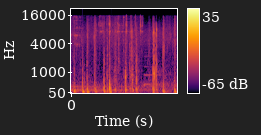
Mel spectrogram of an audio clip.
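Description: Hooves clip-clop steadily on a hard surface, a horse in the video game Kingdom Come: Deliverance walking at an even pace nearby, fairly quiet.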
